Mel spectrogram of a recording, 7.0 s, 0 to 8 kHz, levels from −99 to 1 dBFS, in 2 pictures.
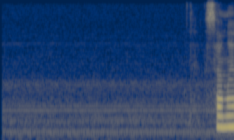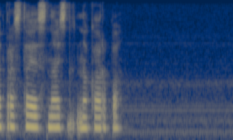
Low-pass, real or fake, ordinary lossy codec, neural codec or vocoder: none; real; none; none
